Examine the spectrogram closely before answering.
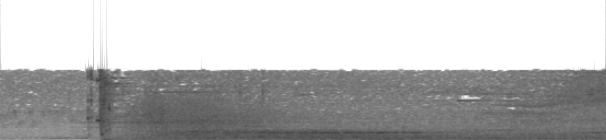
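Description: A full, steady game background sound swells in and plays on.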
